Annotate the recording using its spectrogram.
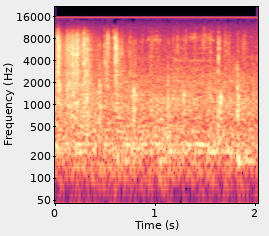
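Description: A donkey's hooves clopping on a paved road in irregular steps, with a brief burst of noise at the start.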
